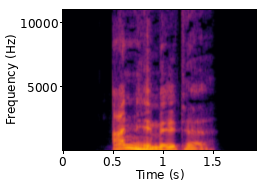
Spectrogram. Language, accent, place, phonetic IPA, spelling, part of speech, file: German, Germany, Berlin, [ˈanˌhɪml̩tə], anhimmelte, verb, De-anhimmelte.ogg
- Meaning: inflection of anhimmeln: 1. first/third-person singular dependent preterite 2. first/third-person singular dependent subjunctive II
